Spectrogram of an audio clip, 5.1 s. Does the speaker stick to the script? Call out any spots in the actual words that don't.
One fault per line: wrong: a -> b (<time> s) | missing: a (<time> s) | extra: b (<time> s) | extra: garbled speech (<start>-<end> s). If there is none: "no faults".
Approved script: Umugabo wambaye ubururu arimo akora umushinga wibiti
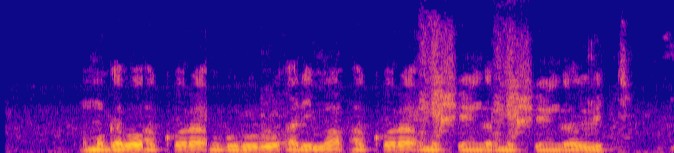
wrong: wambaye -> akora (1.1 s)
extra: umushinga (3.7 s)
